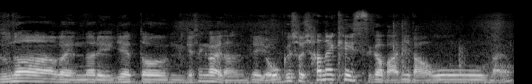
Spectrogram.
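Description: At a moderate pace with hardly any pauses, a man speaks at a fairly low pitch with ordinary pitch variation, with noticeable background noise behind him. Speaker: podcast co-host. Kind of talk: casual chat; scripted narration. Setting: studio. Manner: giggly.

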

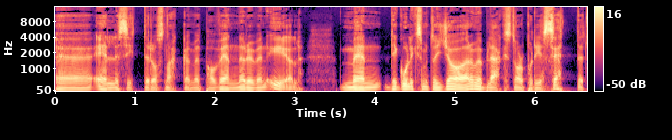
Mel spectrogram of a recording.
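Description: A man speaks at a moderate pace with a very deep, low pitch and ordinary pitch variation. The recording is very clean with a silent background and a dry, close sound with no echo. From northern Sweden (Kalix, Norrbotten). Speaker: podcast host, music enthusiast. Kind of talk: casual chat about music albums.

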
